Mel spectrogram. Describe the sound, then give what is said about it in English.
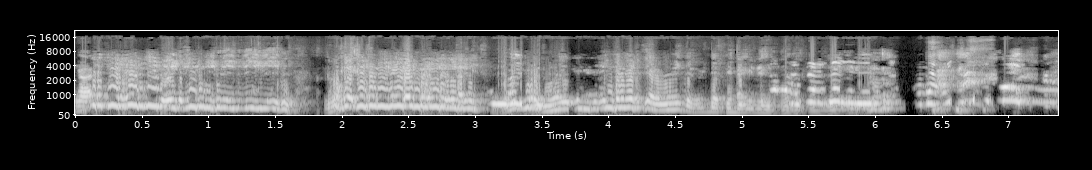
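A person imitates a turkey's gobble with a rapid, warbling, throaty burble, delivered in several loud bursts with brief pauses between them. “My turkey, I think, is a bit chickenish.”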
